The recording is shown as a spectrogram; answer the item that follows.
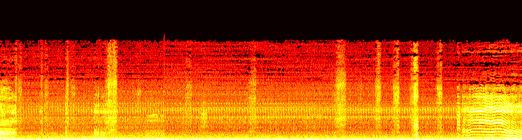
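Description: Dog whining in a high, wavering cry from about nine seconds in, over a steady low rumble inside the car. The owners take the crying as the dogs smelling their returning owner.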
